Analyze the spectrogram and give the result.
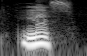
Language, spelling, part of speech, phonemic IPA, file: French, mince, adjective / interjection, /mɛ̃s/, Fr-mince.ogg
- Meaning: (adjective) thin, slim, slender; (interjection) 1. drat!, darn! 2. wow!, blimey!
